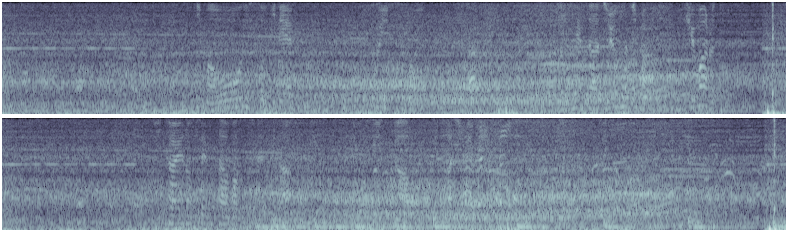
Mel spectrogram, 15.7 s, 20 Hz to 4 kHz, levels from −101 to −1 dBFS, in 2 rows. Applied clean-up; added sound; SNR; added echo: none; Fixed-wing aircraft, airplane; -2 dB; reverberation time 2.4 s.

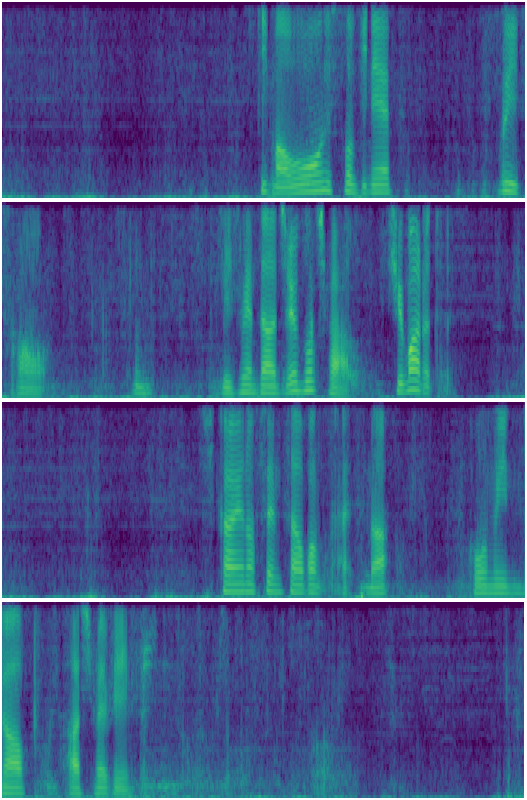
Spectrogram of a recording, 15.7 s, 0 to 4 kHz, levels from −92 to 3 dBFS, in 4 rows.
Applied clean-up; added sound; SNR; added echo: neural separator model SepFormer WHAMR!.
